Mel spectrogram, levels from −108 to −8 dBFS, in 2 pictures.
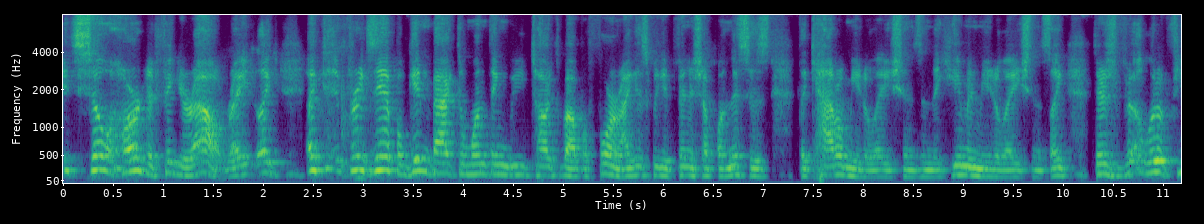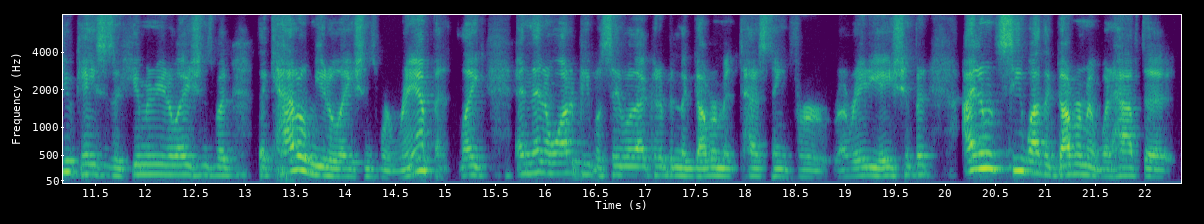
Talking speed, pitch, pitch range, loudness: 215 wpm, 155 Hz, 140-185 Hz, -32 LUFS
